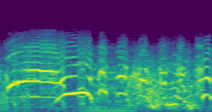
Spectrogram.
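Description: Two riders on a slingshot (reverse bungee) ride shrieking and laughing, high overlapping voices that rise and fall without pause.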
